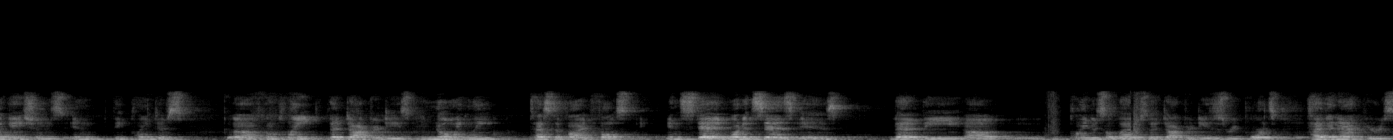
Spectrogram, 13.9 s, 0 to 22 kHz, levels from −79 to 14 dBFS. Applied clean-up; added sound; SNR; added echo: neural separator model SepFormer DNS4.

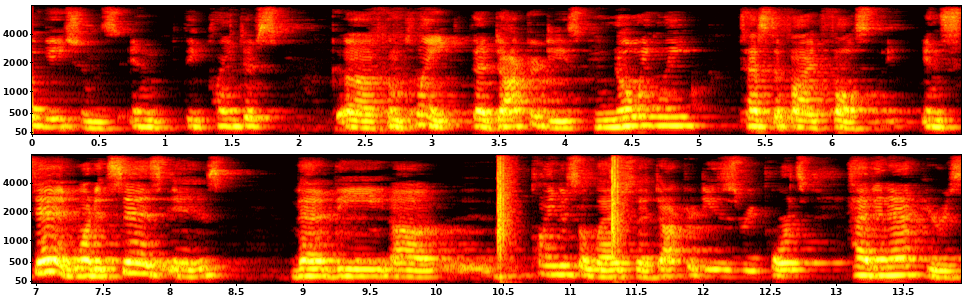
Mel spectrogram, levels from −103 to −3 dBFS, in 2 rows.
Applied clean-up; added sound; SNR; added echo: classical method WPE with log-MMSE.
